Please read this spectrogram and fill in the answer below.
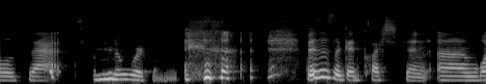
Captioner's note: chuckles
